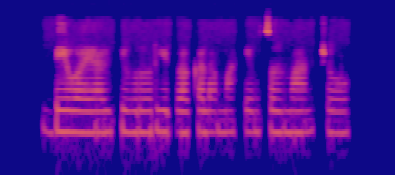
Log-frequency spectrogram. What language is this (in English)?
Pashto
